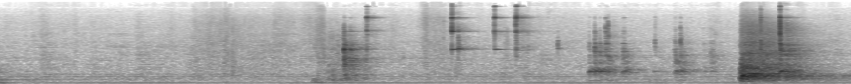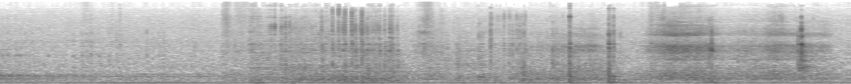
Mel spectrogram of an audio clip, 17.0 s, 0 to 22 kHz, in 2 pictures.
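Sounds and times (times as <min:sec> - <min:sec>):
small metal objects clinking: 0:04.6 - 0:05.4.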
